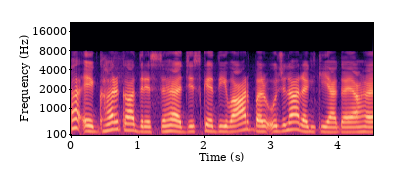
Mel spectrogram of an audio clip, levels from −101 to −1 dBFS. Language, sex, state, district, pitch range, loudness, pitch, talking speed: Hindi, male, Jharkhand, Ranchi, 180-210 Hz, -16 LUFS, 190 Hz, 185 wpm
